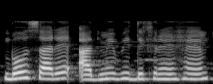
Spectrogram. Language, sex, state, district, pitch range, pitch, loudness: Hindi, female, Jharkhand, Garhwa, 250-265 Hz, 255 Hz, -14 LUFS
